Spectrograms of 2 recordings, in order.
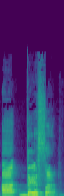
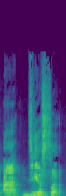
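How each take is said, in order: First: The d before the e is hard. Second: The d before the e is soft. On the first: The speaker calls it wrong. "а не «Одесса»" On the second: The speaker calls it right. "согласное перед ними смягчается, и получается «Одесса»"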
